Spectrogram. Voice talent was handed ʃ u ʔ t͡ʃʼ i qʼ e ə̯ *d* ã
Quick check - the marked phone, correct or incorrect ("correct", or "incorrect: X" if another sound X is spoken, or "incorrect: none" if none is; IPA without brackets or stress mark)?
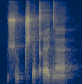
correct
